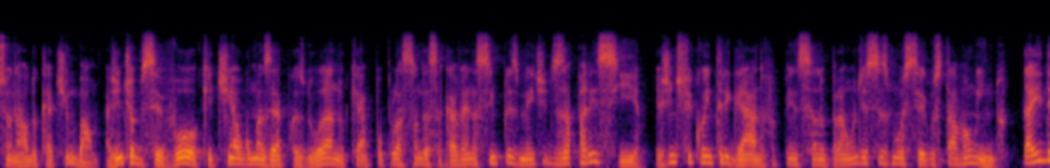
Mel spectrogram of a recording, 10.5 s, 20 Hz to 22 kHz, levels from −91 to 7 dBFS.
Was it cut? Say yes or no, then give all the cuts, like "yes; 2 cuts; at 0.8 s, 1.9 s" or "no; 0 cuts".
no; 0 cuts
